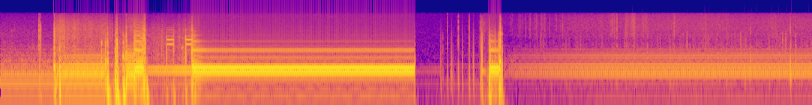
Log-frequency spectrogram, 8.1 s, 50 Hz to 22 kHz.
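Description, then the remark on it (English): Bursts of sharp mechanical clicking from step-by-step telephone exchange selectors as 411 is dialed, interrupted by a steady buzzing line tone, then more clicks through a second and third selector and a low, humming long phone line that slowly grows louder. “We can demonstrate this rather graphically by calling 411, and then while we're at it, let's play operator roulette.”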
